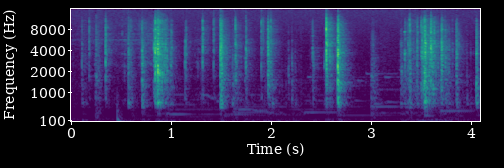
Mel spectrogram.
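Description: Plastic make-up containers clicking and clattering, a run of irregular sharp clicks as they are rummaged through and handled.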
